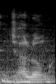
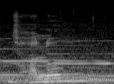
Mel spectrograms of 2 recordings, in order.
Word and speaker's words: ঝালং: কটেজে আমরা এবার থাকলাম, ঝালং, প্যারেন, সামসিং, সুনতালেখোলা, সবগুলোর মধ্যে অবস্থানগত হিসেবে ঝালং হচ্ছে দি বেস্ট, সবচেয়ে ভালো। ঝালং আমরা বলছি বটে, কিন্তু অ্যাকচুয়ালি এটার উচ্চারণ হচ্ছে ঝোলুং বা ঝোলং, JHOLUNG অথবা JHOLONG।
